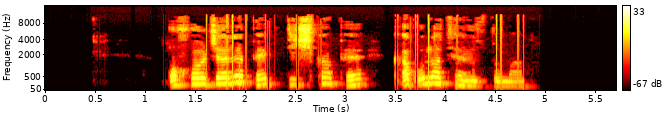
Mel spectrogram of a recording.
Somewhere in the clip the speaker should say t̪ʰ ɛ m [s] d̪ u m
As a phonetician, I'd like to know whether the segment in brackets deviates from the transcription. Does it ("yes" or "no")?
yes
